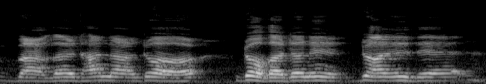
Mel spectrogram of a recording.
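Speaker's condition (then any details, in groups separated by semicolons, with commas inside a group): Brain injury with language impairment; thinking otherwise typical, communication initially poor, improved since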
